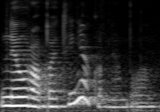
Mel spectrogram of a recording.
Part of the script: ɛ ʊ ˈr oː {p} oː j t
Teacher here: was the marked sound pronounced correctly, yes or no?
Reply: yes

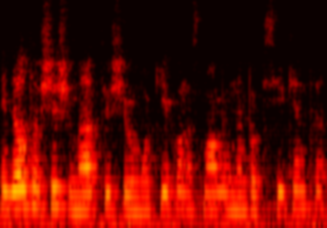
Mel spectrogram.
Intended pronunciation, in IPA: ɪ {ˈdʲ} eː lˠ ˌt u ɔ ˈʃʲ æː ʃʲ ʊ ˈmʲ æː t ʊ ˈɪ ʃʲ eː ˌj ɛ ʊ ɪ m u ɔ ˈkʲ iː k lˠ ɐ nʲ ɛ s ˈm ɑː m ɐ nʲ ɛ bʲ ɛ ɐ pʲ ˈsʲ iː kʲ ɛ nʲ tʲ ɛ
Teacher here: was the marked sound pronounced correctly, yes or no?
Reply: yes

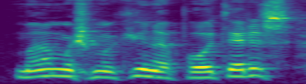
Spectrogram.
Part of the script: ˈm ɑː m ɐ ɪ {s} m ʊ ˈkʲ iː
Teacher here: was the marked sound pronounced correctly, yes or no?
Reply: no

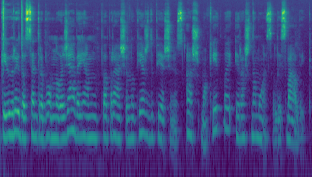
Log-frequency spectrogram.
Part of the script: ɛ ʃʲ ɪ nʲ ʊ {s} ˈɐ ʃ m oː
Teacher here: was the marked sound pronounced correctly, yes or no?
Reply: yes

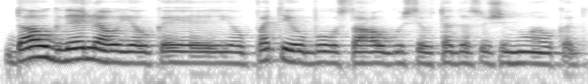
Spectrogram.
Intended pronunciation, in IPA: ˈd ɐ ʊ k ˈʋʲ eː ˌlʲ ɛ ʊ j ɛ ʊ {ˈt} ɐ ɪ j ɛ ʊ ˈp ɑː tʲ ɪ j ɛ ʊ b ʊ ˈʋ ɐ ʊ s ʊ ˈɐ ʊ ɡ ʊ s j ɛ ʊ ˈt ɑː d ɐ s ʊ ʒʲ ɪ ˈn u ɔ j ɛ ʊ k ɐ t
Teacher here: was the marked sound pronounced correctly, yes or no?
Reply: no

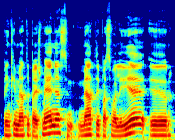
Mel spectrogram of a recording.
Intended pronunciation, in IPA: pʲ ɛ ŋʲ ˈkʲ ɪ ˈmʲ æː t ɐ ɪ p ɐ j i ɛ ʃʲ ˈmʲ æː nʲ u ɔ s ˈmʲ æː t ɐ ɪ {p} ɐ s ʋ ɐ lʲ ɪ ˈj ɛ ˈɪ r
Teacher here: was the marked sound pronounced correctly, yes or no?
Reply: yes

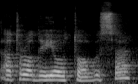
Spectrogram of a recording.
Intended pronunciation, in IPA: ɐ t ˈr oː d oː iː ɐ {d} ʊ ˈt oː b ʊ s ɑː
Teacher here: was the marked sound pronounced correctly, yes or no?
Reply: no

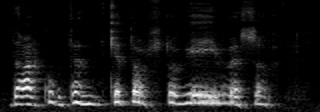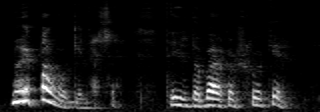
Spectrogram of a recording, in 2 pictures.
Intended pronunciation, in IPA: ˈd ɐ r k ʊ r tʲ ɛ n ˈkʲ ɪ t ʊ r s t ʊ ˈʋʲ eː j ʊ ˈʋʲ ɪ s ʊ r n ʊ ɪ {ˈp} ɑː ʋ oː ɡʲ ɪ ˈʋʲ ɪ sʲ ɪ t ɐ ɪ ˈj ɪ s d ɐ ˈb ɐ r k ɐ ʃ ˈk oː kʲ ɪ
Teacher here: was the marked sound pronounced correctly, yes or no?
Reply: yes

